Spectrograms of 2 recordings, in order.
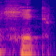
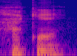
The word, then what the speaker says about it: hake: to call this a hick brush but actually it should be pronounced as a hakee brush it's actually the name hakee isn't an english name it's a japanese name now it's a long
